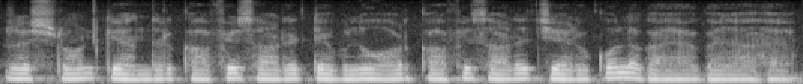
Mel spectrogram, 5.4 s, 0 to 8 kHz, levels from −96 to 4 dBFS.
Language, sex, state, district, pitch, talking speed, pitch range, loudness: Hindi, male, Jharkhand, Ranchi, 135 Hz, 155 wpm, 130-140 Hz, -16 LUFS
